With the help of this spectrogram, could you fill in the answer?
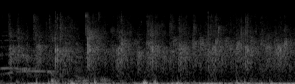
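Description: Steady audience applause welcoming speakers at an event about the Penn Prison and Justice Writing Program, a dense wash of many hands clapping at once, sustained and fairly loud for the whole stretch with no one speaking over it.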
